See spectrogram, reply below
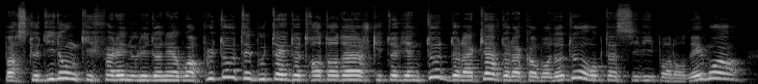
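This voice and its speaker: A man's voice: high-pitched, a little fast, few pauses, warm tone, close to an everyday voice. A man playing a grumbling, mocking old war veteran in a theatrical comedy, blustering in twisted colloquial slang.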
